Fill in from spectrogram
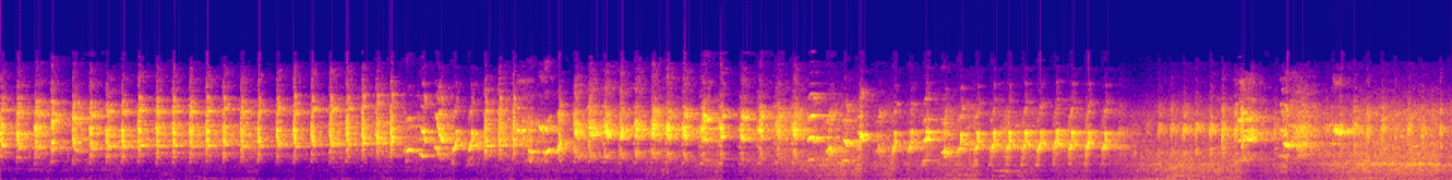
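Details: Fighter lovebird singing ngetik ngekek for a lure recording, a long unbroken stream of sharp, squeaky high chirps and rattling clicks, with a faint low hum underneath.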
